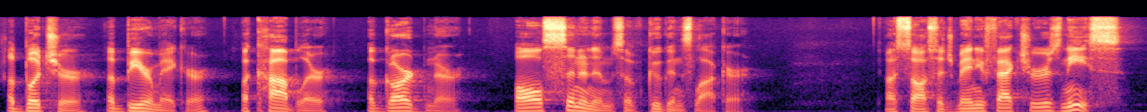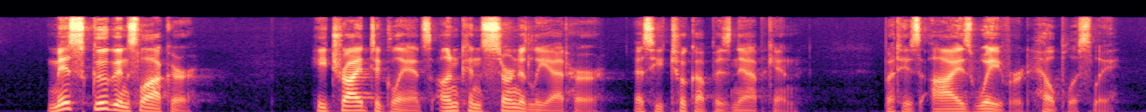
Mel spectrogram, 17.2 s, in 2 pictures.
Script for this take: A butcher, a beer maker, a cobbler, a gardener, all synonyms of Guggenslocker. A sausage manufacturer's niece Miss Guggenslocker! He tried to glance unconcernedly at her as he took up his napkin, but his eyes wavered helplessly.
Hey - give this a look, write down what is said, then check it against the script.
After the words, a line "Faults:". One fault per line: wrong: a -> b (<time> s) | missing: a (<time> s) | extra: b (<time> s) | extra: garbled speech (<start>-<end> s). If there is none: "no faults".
A butcher, a beer maker, a cobbler, a gardener, all synonyms of Guggenslocker. A sausage manufacturer's niece Miss Guggenslocker! He tried to glance unconcernedly at her as he took up his napkin, but his eyes wavered helplessly.
Faults:
no faults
